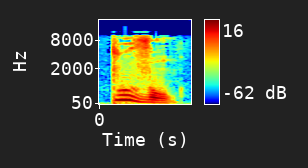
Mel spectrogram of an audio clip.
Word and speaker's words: pouvons: Nous pouvons. Nous pouvons. Okay? You don't pronounce the final S.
